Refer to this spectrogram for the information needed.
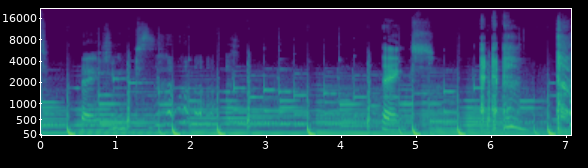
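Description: A few brief throat clears and a short cough from an adult woman with a cold, partly masked by loud background music.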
